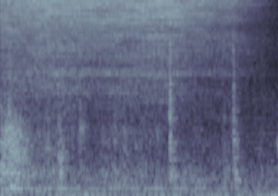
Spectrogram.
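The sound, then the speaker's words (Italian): A train at a station platform in Poggibonsi, on the line from Florence to Siena, gives off a steady, broad hiss that fills the whole moment, with a few faint clicks over it. “Il treno da Firenze a Siena passa per Poggibonsi, dove qualcuno mi sta aspettando sul binario”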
